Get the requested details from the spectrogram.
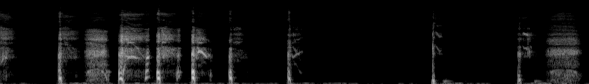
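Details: Simulated cold cough acted by a male voice actor playing a boyfriend with a high fever and headache: a rapid run of short coughs, then two more after a pause.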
